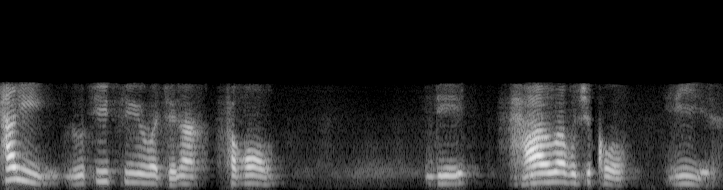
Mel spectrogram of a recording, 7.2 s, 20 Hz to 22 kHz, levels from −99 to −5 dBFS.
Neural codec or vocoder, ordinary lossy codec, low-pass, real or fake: codec, 16 kHz, 0.5 kbps, FunCodec, trained on Chinese and English, 25 frames a second; AAC, 16 kbps; 3.6 kHz; fake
